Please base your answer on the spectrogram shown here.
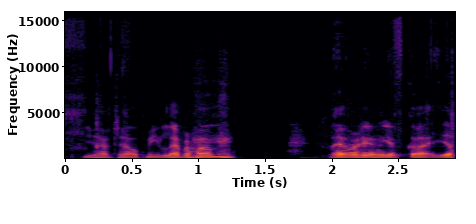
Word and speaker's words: Leverhulme: Oh my gosh, this one I don't know how to pronounce. You have to help me. Leverhulme?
